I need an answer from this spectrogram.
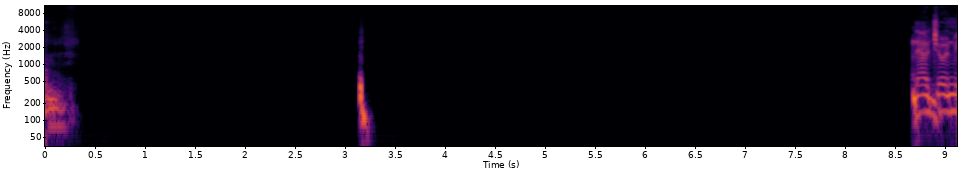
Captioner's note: silence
